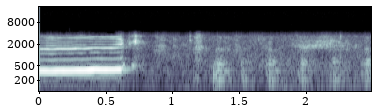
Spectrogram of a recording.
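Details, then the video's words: Alaskan Malamute indoors giving a brief steady whine-like 'wooing' note, held flat for about half a second, then fading into soft room noise. "Malamute "wooing" singing"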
